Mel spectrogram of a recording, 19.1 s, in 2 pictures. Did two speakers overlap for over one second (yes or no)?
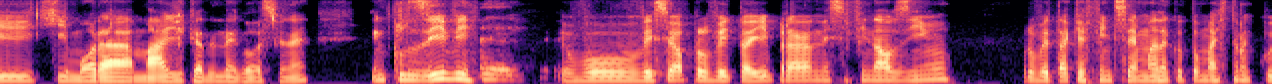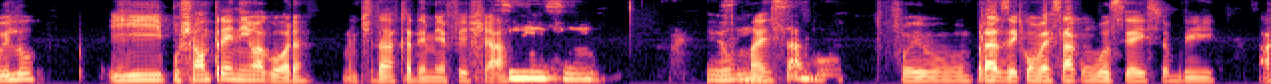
no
